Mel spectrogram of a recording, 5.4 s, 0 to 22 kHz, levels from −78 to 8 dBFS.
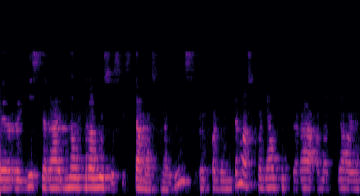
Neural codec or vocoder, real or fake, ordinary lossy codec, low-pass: none; real; MP3, 32 kbps; 7.2 kHz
